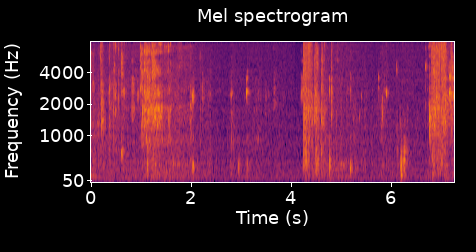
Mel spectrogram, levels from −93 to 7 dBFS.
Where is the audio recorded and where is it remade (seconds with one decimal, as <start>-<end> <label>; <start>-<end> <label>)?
0.0-7.3 recorded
